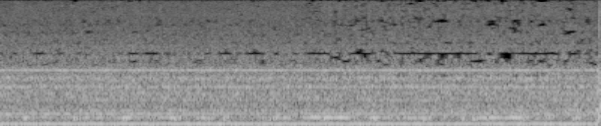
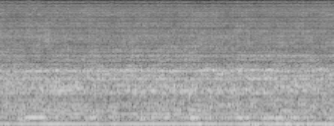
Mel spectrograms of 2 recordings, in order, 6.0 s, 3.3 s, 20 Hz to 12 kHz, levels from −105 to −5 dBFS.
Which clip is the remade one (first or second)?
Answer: second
